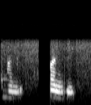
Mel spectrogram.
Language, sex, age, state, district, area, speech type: Punjabi, female, 30-45, Punjab, Barnala, rural, conversation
